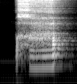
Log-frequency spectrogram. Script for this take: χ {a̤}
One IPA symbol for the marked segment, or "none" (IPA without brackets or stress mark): a̤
